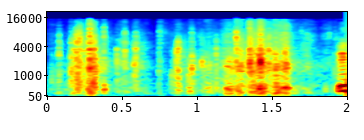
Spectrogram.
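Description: A shiny plastic snack bag crinkling in irregular bursts as it is handled and held open.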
